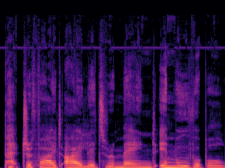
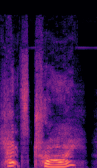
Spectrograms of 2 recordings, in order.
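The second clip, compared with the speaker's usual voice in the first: much higher eager plea; pleading; 11 semitones higher, 4 dB louder than usual. A narrator's reading. Marianne pleading with Mark, much higher. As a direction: beg him to try. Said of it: "Marianne pleaded".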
